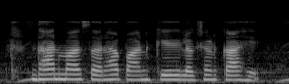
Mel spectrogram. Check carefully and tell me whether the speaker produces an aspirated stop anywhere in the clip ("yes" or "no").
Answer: no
